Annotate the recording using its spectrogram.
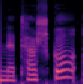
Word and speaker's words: Nataszko: My name is Natasha Polozenko, aka Natashko on all socials, and that is spelled N-A-T-A-S-Z-K-O.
